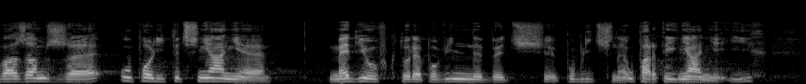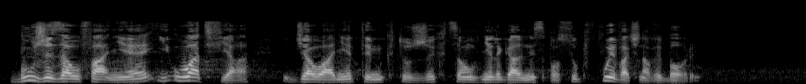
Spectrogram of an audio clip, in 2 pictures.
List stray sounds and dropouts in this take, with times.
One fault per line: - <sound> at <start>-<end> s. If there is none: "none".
none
